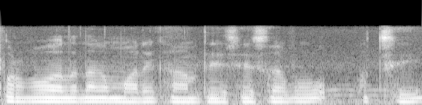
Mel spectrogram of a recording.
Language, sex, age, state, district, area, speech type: Odia, male, 18-30, Odisha, Nabarangpur, urban, spontaneous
